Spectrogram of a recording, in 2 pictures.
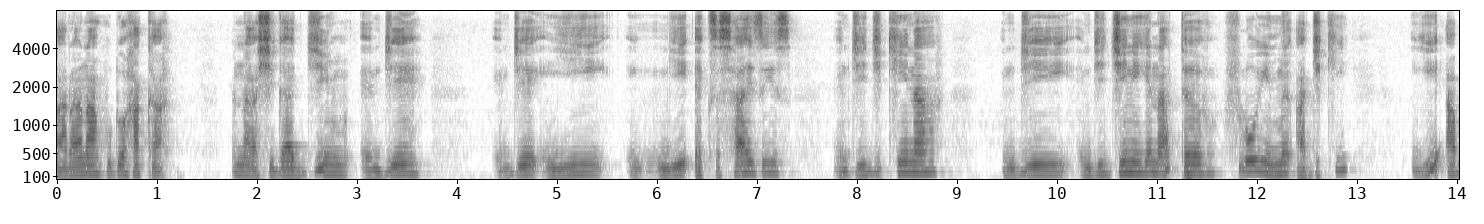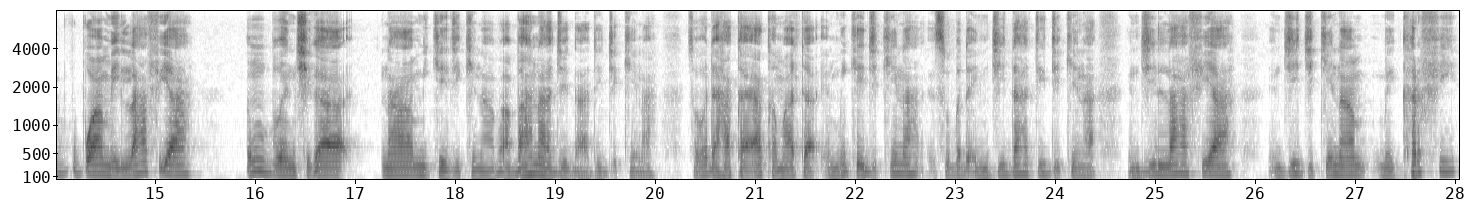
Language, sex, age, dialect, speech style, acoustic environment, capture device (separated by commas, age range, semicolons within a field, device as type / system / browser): Hausa, male, 18-24, Nigeria - Nigerian Standard, happy; excited; focused, silence, mobile / Linux / Chrome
